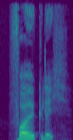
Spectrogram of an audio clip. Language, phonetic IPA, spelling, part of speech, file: German, [ˈfɔlklɪç], folglich, adverb, De-folglich.ogg
- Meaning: thus, therefore, consequently, hence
